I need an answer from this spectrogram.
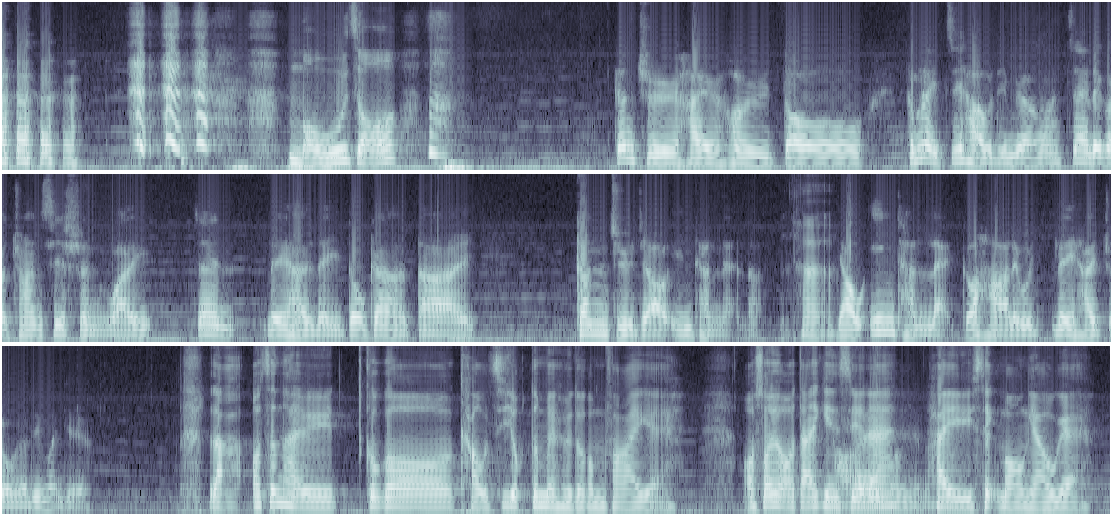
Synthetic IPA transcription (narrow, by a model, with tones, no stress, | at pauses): mo˨˧wt͡sɔː˨˥ | kɐ˥nt͡ʃyː˨ɦɐ˨jɦɵ˧ɥt̪o˧w | kɐ˨˥mle˨˧jt͡siː˥ɦɐ˨wt̪iː˨˥mjœː˨˥ŋaː˥t͡sɛː˥˩jle˨˧kɔː˧t̪ʰɹaː˨nsi˥sɔ˨˩nwɐ̰˨˥jt͡sɛː˥˩j | le˨˧jɦɐ˨jle˨˩jt̪o˧wkaː˥laː˨˩t̪aː˨j | kɐ˥nt͡ʃyː˨t͡sɐ˨wjɐ˨˧wʔiː˥nt̪ʰɛː˨˩nɛ̰˨˩t̚la̰ː˨hɐ˨˩jɐ˨˧wʔiː˥nt̪ʰɛː˨˩nɛ̰˨t̚kɔː˨˥ɦaː˨˩le˨˧jwuː˨˧jle˨˧jɦɐ˨jt͡so˨wjɐ˨˧wt̪iː˥mɐ˥t̚jɛ̰ː˧ | laː˨˩ʔɔː˨˧t͡sɐ˥nɦɐ˨jkɔː˨˧kɔː˧kʰɐ˨˩wt͡siː˧˥jʊ˨k̚t̪o˥wme˨jɦɵ˧t̪o˧kɐ˧mfaː˧jkɛ̰ː˧ʔɔ̰ː˨˧sɔː˨˥jiː˧ʔɔː˨˧t̪ɐ˨jɐ˥tk̬iː˨˩niː˨lɛː˥˨˩hɐ˨jsɪ˥k̚mɔː˨˧ŋjɐ˨˧wkɛː˧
